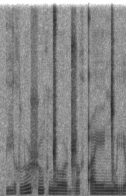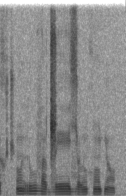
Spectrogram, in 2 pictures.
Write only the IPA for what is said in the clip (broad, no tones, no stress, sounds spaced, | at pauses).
vʲ o x l u ʂ ũ x ŋ͡ǁ oː ɖ͡ʐ ɔ x qʼ eː ŋ͡ǀ u rʲ ʌ x t͡ʃʼ õ r u v a ɖ͡ʐ eː zʲ ɔ l ũ x õ pʲ ɔ̃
